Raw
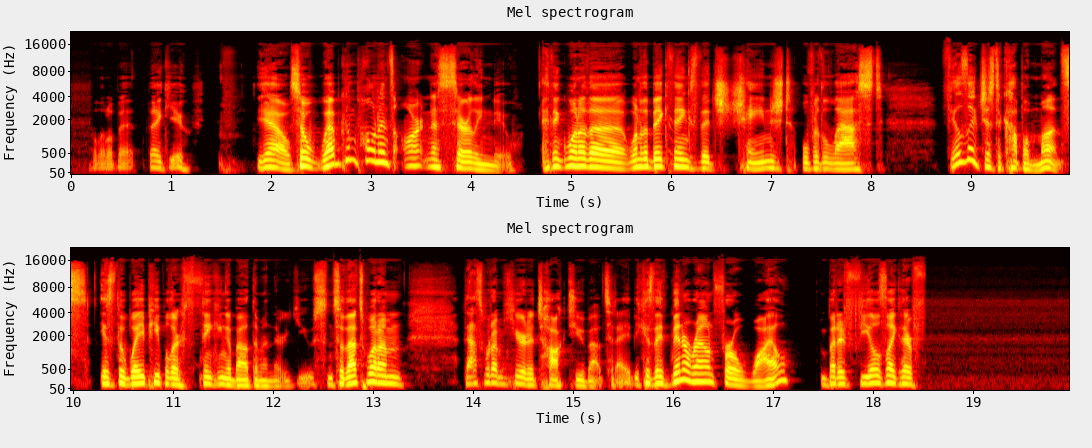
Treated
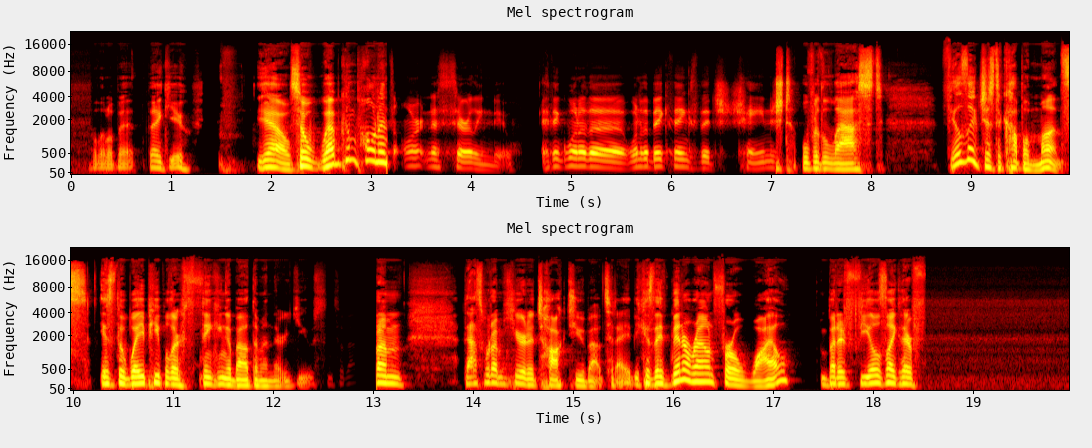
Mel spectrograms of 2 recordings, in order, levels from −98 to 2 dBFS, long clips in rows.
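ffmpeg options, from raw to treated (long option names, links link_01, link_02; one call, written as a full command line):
ffmpeg -i in.wav -filter_complex "[0:a]asettb=1/sr,asplit=3[link_01][link_02][link_03];[link_01]atrim=end=3.154[link_04];[link_02]atrim=start=3.15:end=7.05,asetpts=PTS-STARTPTS,afade=type=in:duration=0.004:curve=qsin,afade=type=out:start_time=3.896:duration=0.004:curve=qsin,asplit=3[link_05][link_06][link_07];[link_05]bandpass=frequency=530:width_type=q:width=8,volume=0dB[link_08];[link_06]bandpass=frequency=1840:width_type=q:width=8,volume=-6dB[link_09];[link_07]bandpass=frequency=2480:width_type=q:width=8,volume=-9dB[link_10];[link_08][link_09][link_10]amix=inputs=3:normalize=0[link_11];[link_03]atrim=start=7.046[link_12];[link_04][link_11]acrossfade=duration=0.004:curve1=hsin:curve2=qsin[link_13];[link_13][link_12]acrossfade=duration=0.004:curve1=qsin:curve2=hsin,asplit=2[link_14][link_15];[link_14]atrim=end=13.03,asetpts=PTS-STARTPTS,afade=type=out:start_time=12.26:duration=0.77:curve=exp[link_16];[link_15]atrim=start=13.03,asetpts=PTS-STARTPTS,afade=type=in:duration=0.004:curve=hsin[link_17];[link_16][link_17]concat=n=2:v=0:a=1" out.wav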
